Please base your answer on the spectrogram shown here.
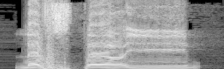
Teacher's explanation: Aslinya nasta'inu, tapi tinggal sepertiga. · Term: ar-rum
